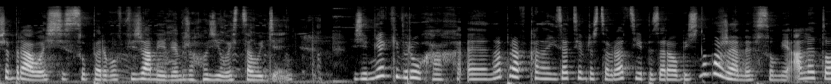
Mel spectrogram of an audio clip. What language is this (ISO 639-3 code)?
pol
